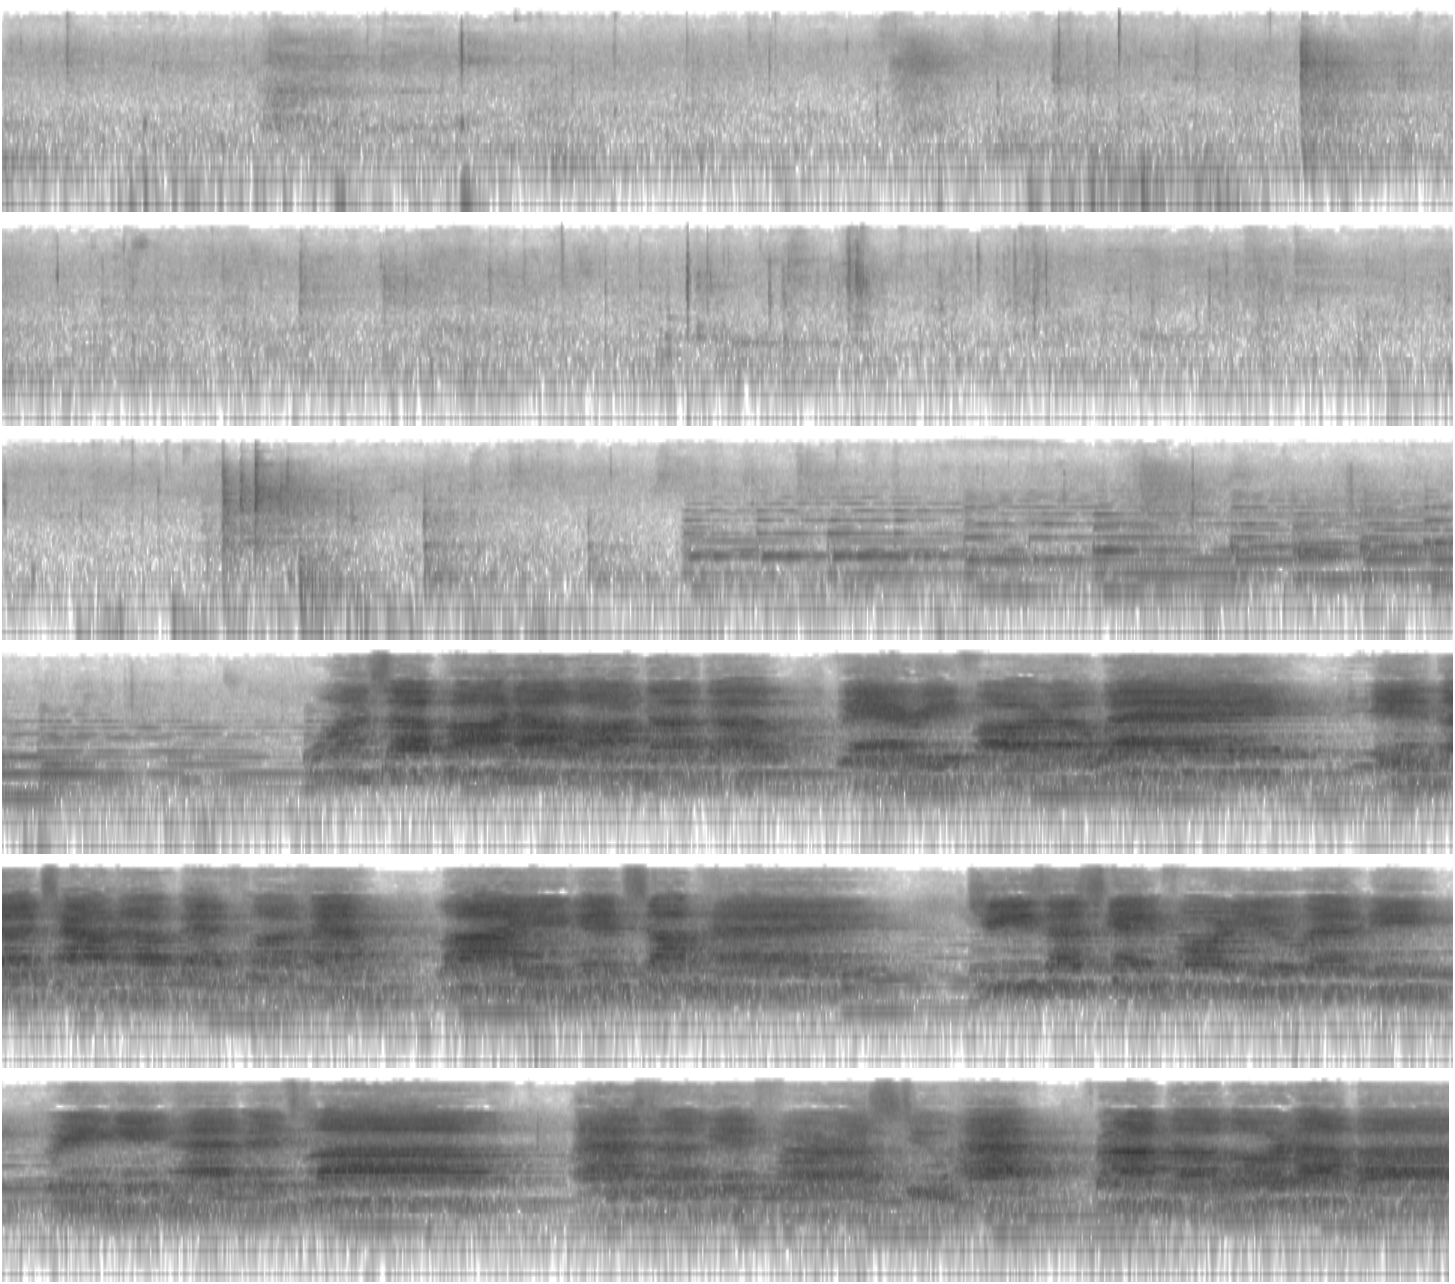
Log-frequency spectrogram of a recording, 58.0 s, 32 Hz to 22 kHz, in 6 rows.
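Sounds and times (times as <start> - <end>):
piano accompaniment: 23.7 - 58.0
children's choir singing: 23.9 - 58.0.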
